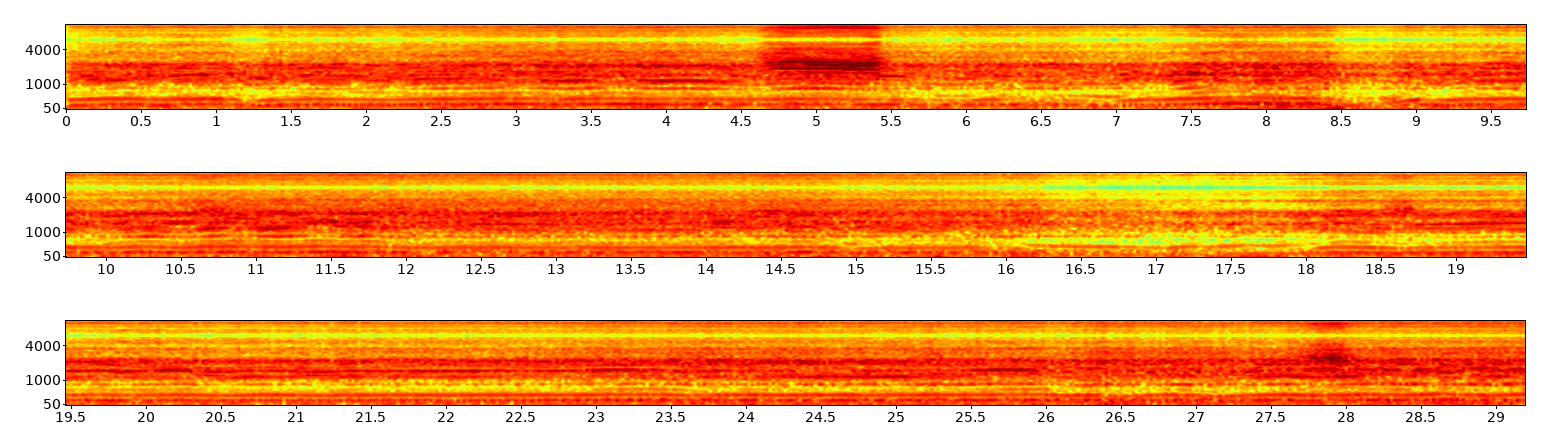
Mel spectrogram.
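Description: Snowmobile engine running under changing throttle, its pitch rising and falling as the sled rides along, easing off about two-thirds of the way through and then climbing again. A brief loud burst about five seconds in.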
